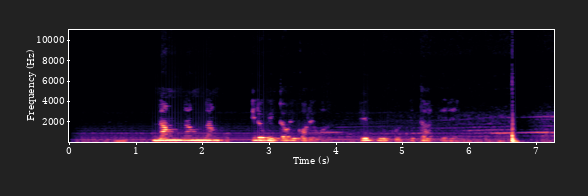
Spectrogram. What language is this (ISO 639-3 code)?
ibb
